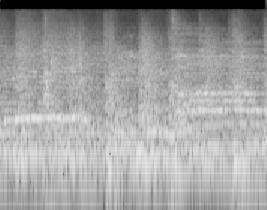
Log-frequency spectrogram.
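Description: Live gospel worship music: several voices singing together over drums, electric guitars and keyboard, with a steady beat.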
